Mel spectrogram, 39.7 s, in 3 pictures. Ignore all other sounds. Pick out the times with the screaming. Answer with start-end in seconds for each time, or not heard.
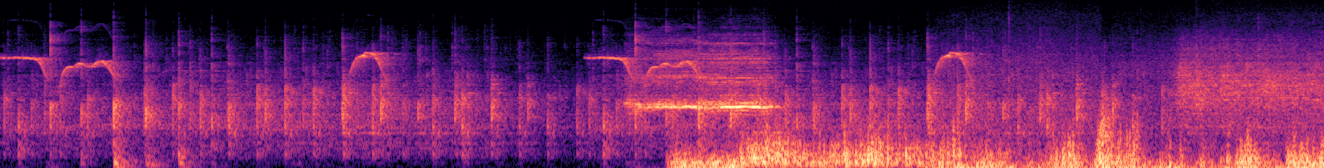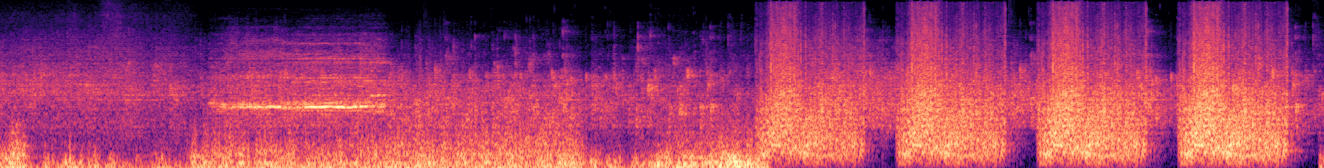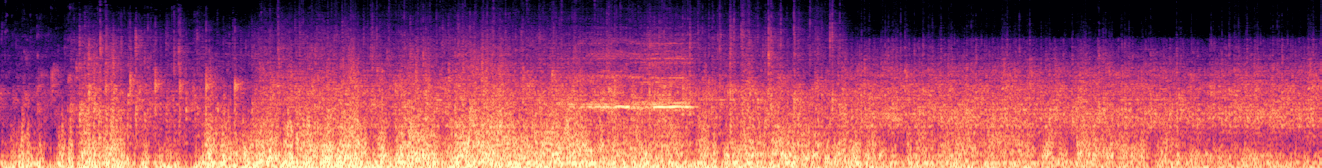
6.2-7.8, 15.3-17.1, 32.1-33.5.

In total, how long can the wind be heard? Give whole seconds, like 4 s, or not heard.
33 s.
